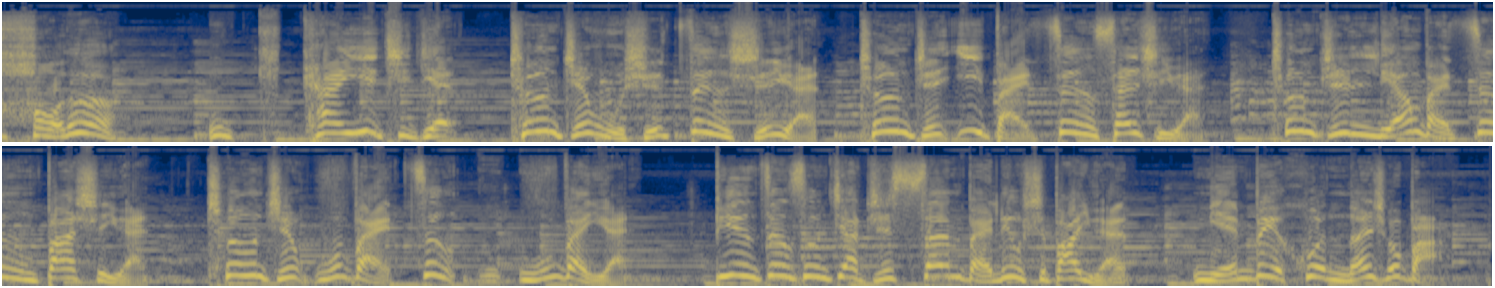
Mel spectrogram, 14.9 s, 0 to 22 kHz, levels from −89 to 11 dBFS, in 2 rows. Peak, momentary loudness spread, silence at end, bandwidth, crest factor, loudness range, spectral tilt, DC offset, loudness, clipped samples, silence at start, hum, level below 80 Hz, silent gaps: 0 dBFS; 8 LU; 0 s; over 20 kHz; 10 dB; 1 LU; -3.5 dB/octave; under 0.1%; -10 LUFS; 0.2%; 0 s; none; -32 dBFS; none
